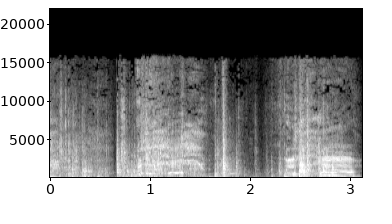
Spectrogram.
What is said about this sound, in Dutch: en voor het kuchen natuurlijk.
